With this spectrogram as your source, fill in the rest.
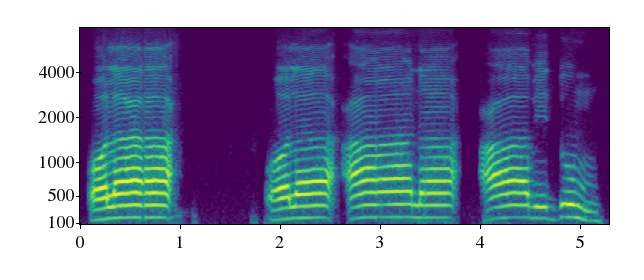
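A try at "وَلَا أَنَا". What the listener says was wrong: না, আপনি হারাকাতকে কেন টান দিচ্ছেন? হামজা যাবার হারাকাত, আর নুন আলিফ যাবার না, আলিফ মাদ্দা।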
